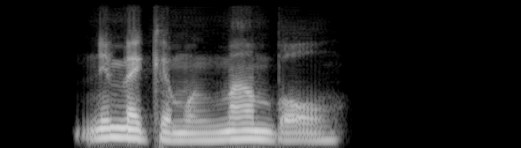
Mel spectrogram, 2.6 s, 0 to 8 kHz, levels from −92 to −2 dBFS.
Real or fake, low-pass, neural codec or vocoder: fake; 7.2 kHz; codec, 16 kHz, 0.3 kbps, FocalCodec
